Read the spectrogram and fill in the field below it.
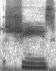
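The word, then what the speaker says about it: Sidhe: that's on Amazon the first book is called she's call that is spelt s idhe apostrophe s and the last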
